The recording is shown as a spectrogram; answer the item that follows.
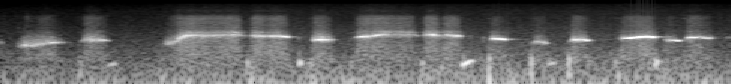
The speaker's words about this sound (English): See, I was trying not to actually whistle because it'll sound like shit on here. Like that, I'm whistling. It's like quietly whistling.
